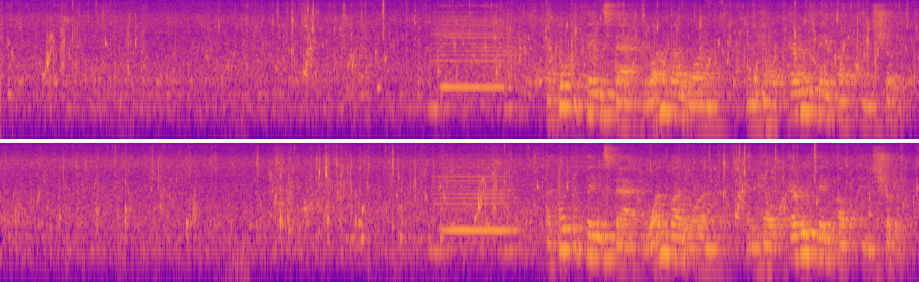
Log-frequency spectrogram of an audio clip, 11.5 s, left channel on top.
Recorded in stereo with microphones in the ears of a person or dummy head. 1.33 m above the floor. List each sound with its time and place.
5.3 s a phone buzzing: 45° left (ahead or behind), 3 m
6.8 s a man speaking: 15° left (ahead or behind), 2.5 m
